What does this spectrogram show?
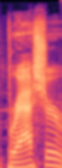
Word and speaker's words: Brazier: Is it like, He says Brasher rhymes with Frasier, like the TV show.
